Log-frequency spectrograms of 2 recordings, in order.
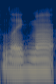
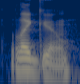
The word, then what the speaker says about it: legume: ligma. I don't even know how to pronounce this.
